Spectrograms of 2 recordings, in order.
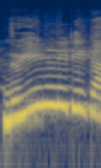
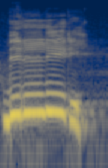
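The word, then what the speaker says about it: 늴리리: 자음을 첫소리로 가지고 있는 음절의 의는 뭐로 발음한다? 이로 발음한다. 그럼 얘는 느일리리가 아니고 뭐라고 발음한다? 닐리리.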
